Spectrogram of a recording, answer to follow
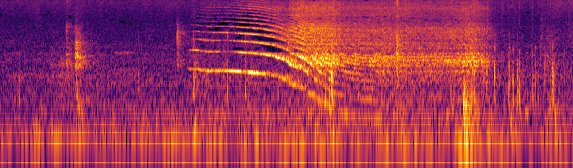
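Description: A single animal cry, falling steadily in pitch and lasting about a second, starting a little before halfway through, over a faint low hum.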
